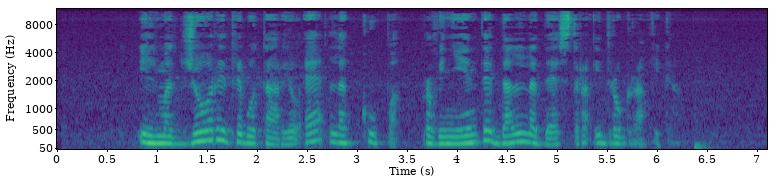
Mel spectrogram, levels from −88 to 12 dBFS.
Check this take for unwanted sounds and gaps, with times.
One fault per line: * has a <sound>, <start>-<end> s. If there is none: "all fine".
all fine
